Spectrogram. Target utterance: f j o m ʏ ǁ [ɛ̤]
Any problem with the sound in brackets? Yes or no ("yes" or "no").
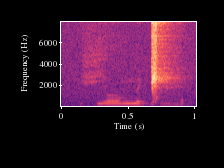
no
